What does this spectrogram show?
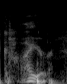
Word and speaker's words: Kyer: Um, pronounce your last name for me. Ky. Kyer.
